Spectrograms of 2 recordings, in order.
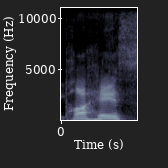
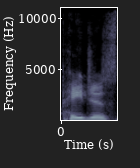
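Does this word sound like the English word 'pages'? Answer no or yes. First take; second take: no; yes. First: It is said unlike the English word pages. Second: It is said like the English word pages. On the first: "I think is how you pronounce it" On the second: "it's not pages, like pages of a book"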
